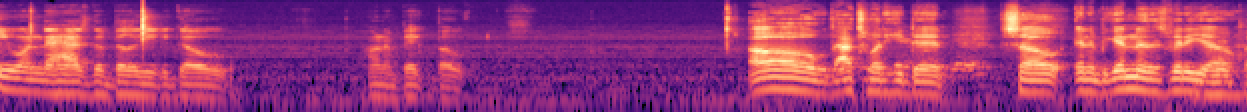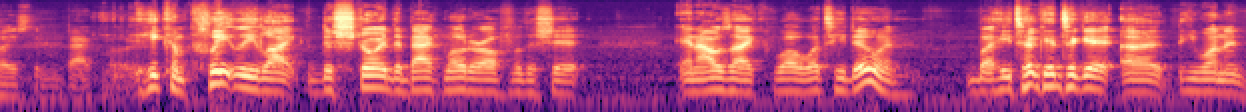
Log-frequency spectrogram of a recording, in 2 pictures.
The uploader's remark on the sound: Quiet Episode, Like Almost ASMR Quiet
